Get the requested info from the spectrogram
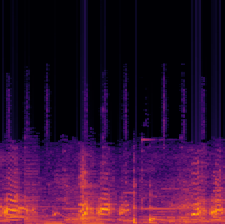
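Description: Laughter, a baby's among it, over background music.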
